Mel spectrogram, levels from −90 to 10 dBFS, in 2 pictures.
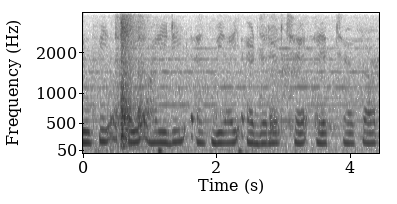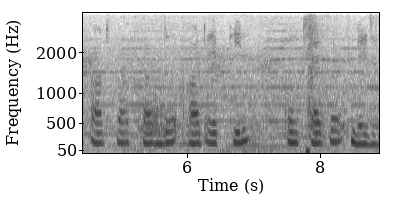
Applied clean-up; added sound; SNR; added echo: none; Walk, footsteps; 13 dB; none.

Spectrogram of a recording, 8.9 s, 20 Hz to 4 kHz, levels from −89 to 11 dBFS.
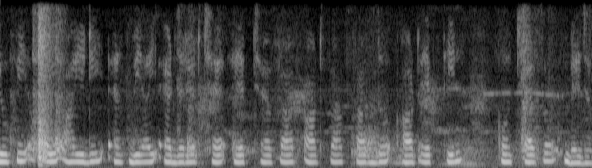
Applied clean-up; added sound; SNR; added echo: none; none; none; none.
